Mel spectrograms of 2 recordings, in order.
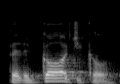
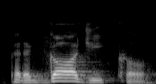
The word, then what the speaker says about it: pedagogical: of the green option pedagogical pedagogical pedagogical since the last um syllable uh also um it sounds like weak or reduced there's also a very high probability to find a there so uh the correct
